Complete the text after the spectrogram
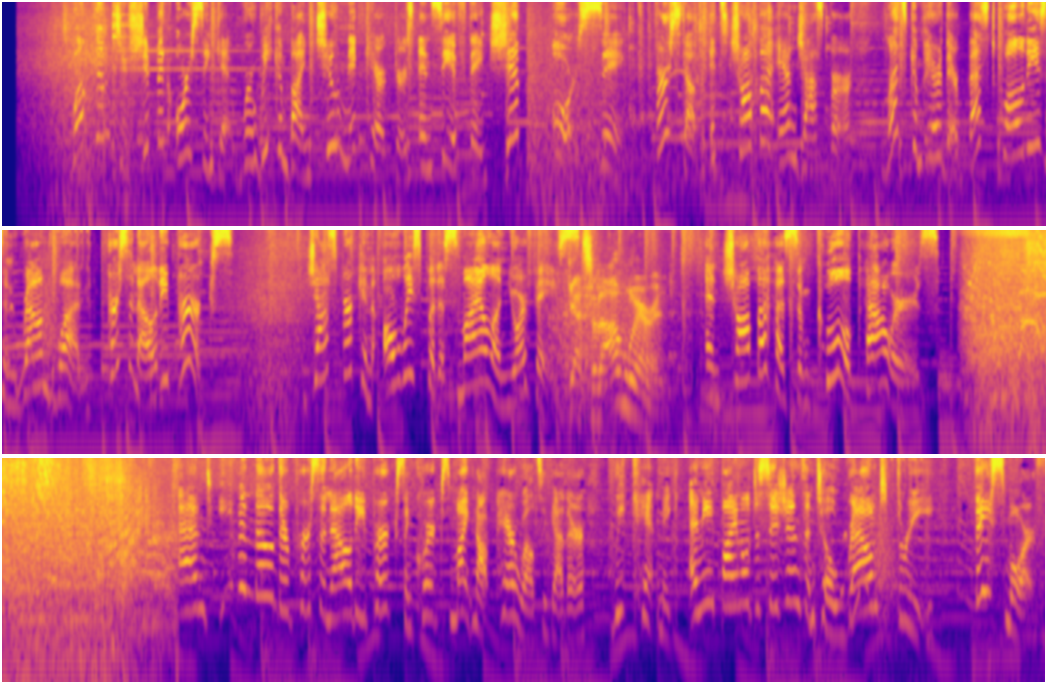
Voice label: promo

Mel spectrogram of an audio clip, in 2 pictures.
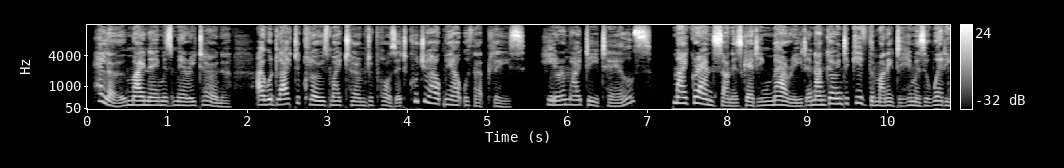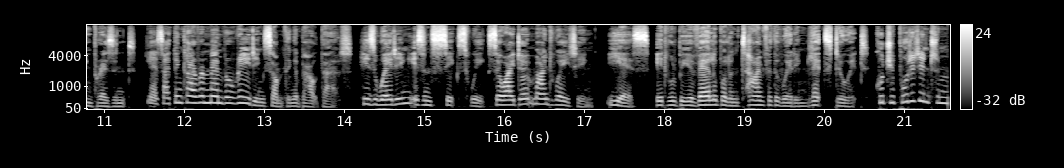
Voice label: Older Character

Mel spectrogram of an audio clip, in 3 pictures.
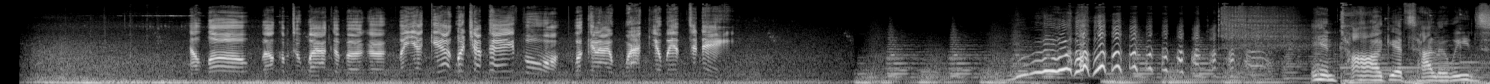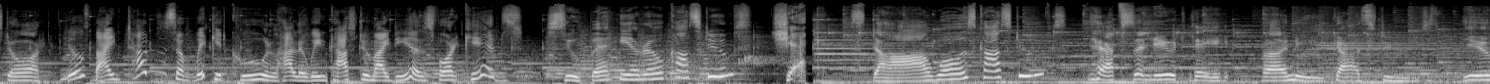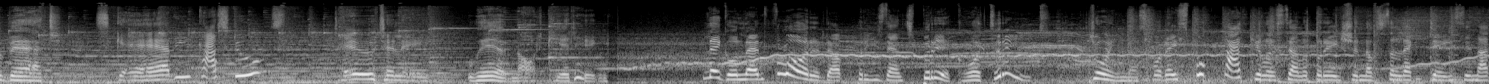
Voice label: Character

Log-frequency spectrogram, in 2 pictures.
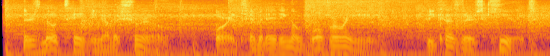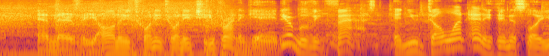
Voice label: COMMERCIAL

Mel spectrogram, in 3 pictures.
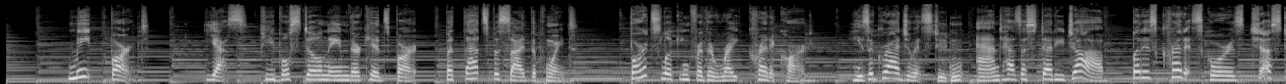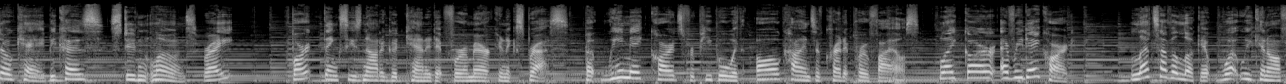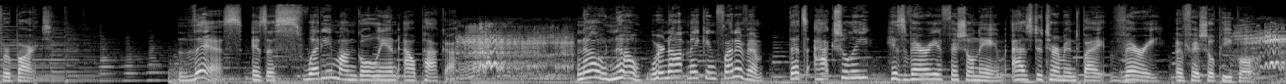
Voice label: Explainer

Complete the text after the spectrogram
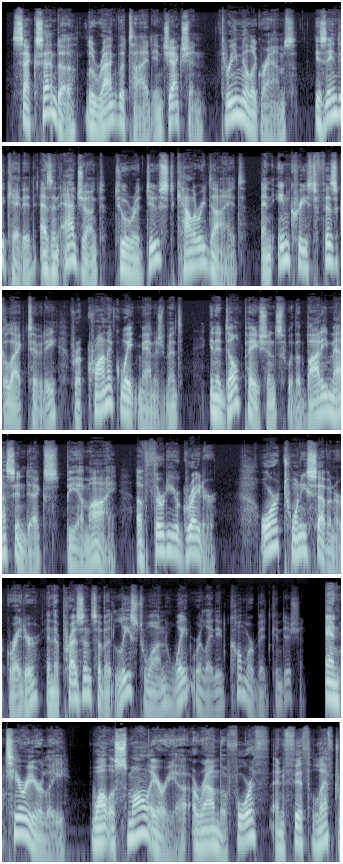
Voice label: Medical Narration

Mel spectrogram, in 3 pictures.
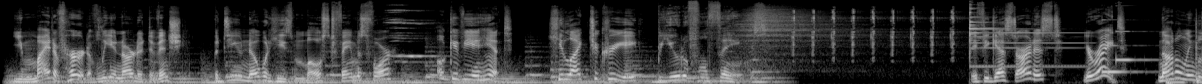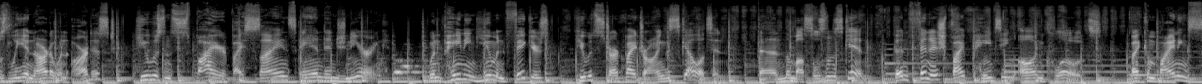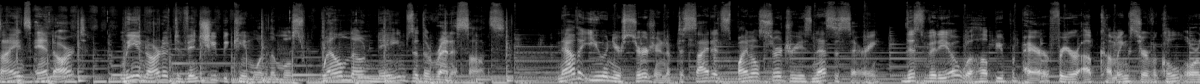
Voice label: Narration

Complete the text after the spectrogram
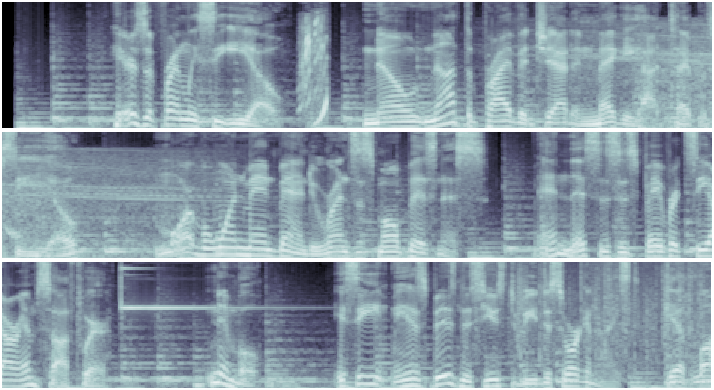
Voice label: Explainer English

